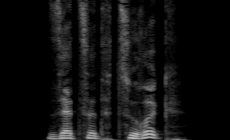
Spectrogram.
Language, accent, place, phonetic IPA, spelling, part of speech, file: German, Germany, Berlin, [ˌzɛt͡sət t͡suˈʁʏk], setzet zurück, verb, De-setzet zurück.ogg
- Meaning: second-person plural subjunctive I of zurücksetzen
